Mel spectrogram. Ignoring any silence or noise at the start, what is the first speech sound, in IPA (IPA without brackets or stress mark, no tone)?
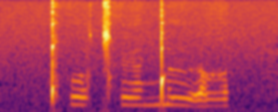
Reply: ǃʰ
